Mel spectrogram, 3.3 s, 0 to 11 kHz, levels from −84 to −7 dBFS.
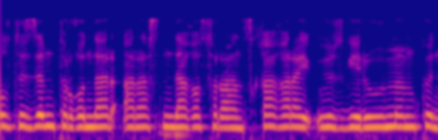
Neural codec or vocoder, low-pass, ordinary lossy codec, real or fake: none; 7.2 kHz; none; real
